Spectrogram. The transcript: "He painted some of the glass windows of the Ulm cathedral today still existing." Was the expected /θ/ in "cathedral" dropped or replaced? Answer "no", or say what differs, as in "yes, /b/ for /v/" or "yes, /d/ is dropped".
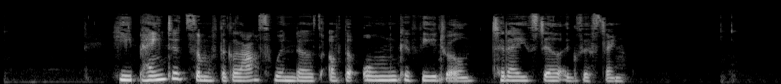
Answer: no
